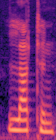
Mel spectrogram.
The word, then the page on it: bars: german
